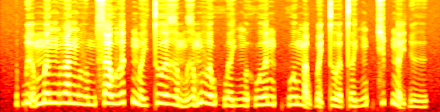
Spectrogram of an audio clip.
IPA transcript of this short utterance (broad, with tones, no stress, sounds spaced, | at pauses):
ɓ ɨ̰˧˨ ə̯ m əː˧ ŋ v a˧ ŋ v ə̤˨˩ m s a˧ w l ə˦˥ t̚ m ə̤˨˩ j t̪ u˧ ə̯ ɣ ə˧˩ m ɣ ə̰˧˥ m v ə˧ w h w ə̤˨˩ j ŋ u˧˩ h w u˨˦ ə̯ n ə˨˩ p̚ h w u˧ m a̰˧˨ w ɓ ə̰˧˨ j t̪ u˧˩ ə̯ t̪ ə̤˨˩ j ŋ ə˦˥ p̚ t͡ɕ ə˦˥ p̚ n ə̰ː˧˨ j ɗ ɨ̤˨˩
